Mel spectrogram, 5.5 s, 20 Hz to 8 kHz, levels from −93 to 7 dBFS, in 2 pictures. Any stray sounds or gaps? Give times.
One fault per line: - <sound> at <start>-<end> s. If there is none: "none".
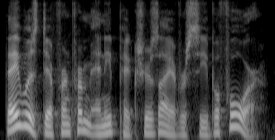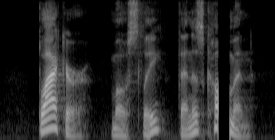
- dropout at 4.9-5.1 s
